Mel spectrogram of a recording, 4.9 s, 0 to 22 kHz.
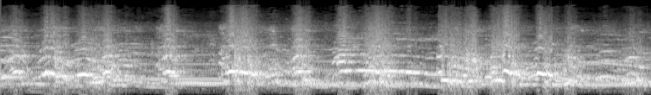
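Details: Adopted greyhounds howling in chorus at a picnic in Atlantic Canada, 2010; layered wavering howls with pulsing yips repeated about every half second, loud and continuous.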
